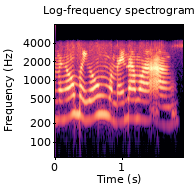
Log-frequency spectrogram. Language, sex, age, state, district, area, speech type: Bodo, female, 60+, Assam, Chirang, rural, conversation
